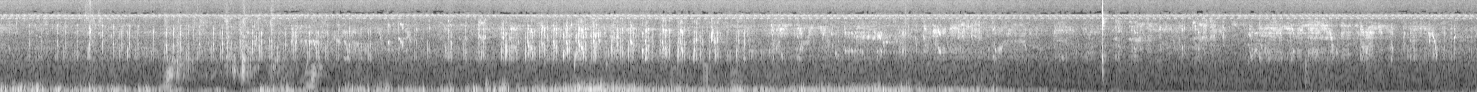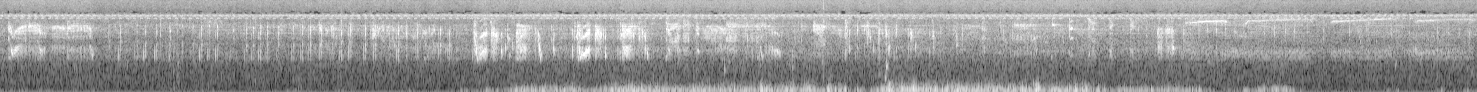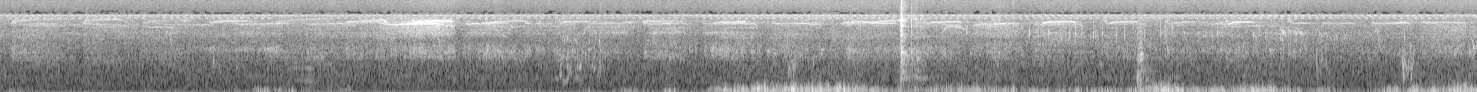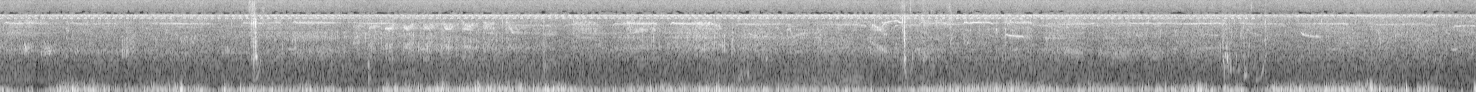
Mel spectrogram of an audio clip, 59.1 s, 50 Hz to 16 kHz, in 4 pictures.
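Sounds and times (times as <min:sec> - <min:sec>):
insects buzzing: 0:26.3 - 0:56.5
sharp click: 0:38.5 - 0:38.9.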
